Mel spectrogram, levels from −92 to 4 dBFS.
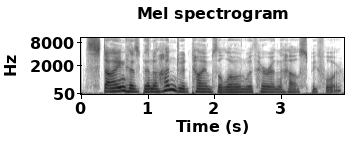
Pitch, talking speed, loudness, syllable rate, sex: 170 Hz, 200 wpm, -16 LUFS, 5.5 syllables/s, female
